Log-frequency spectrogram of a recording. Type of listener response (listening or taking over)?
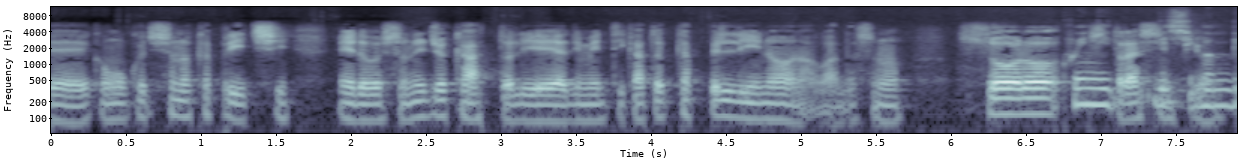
taking over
